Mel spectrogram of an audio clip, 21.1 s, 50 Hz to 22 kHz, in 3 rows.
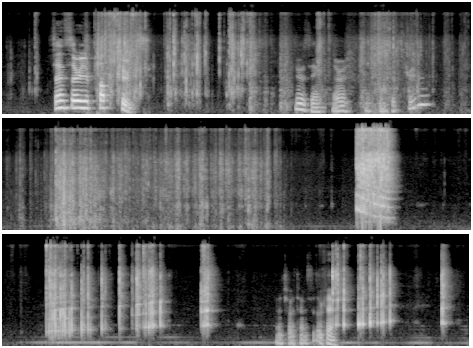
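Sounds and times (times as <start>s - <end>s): plastic tubes crackling clicks: 1.4s - 3.9s, 14.8s - 17.3s, 19.0s - 20.0s, 20.7s - 20.9s.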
